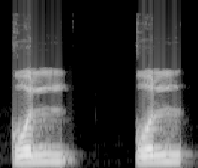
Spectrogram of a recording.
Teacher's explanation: سب سے پہلے لفظ آتا ہے قل، اور اس میں کیا کرنا ہے، اپنے قاف کو موٹا رکھنا ہے، اور اس کے بعد جو لام آتا ہے، لام باریک ہے، لام کو اپنے قلقلہ ہونے سے بھی بچانا ہے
